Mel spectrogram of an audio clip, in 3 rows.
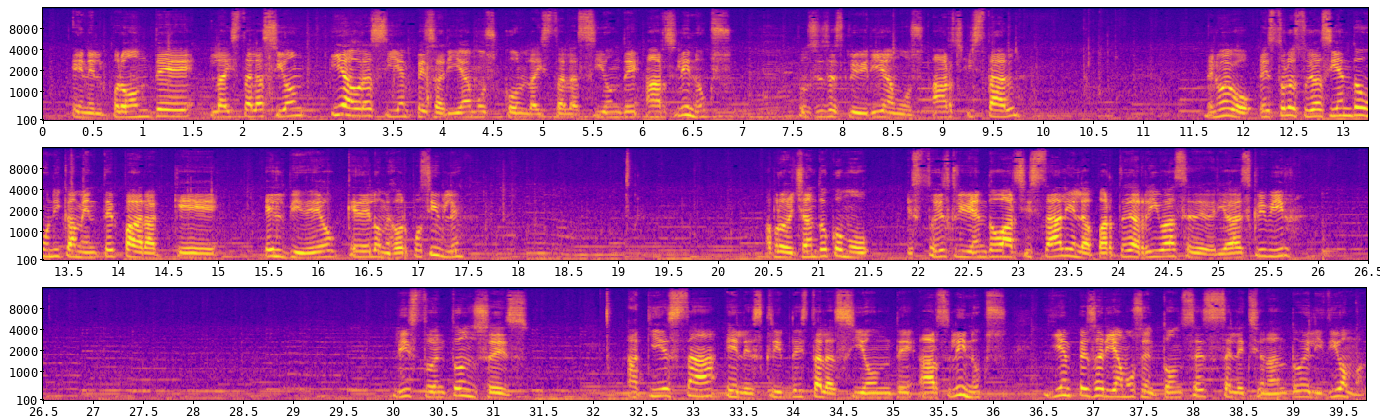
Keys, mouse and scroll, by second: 7.6-11.0 typing, 13.4 Return.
